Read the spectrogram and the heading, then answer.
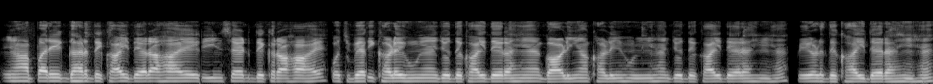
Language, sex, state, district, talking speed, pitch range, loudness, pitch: Hindi, male, Chhattisgarh, Sarguja, 235 wpm, 140-150 Hz, -17 LUFS, 145 Hz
